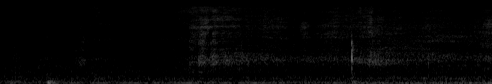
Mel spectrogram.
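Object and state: Paper comic book being rubbed.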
